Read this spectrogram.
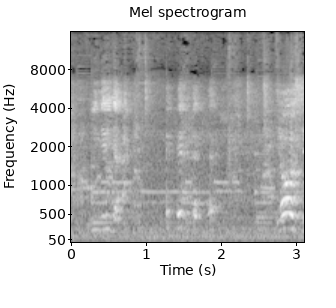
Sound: laughter

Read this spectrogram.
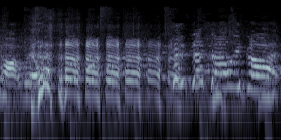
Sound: all laugh

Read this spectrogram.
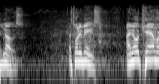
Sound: congregation laughing

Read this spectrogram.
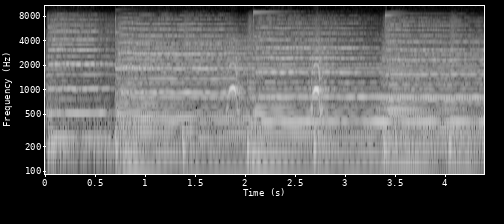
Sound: barks

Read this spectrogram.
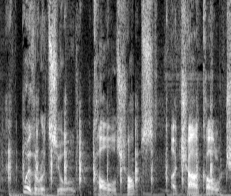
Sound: still f*ckin losing it

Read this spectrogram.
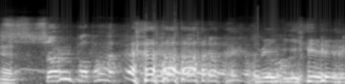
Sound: laughs

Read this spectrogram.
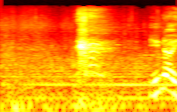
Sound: Alonzo scoffing

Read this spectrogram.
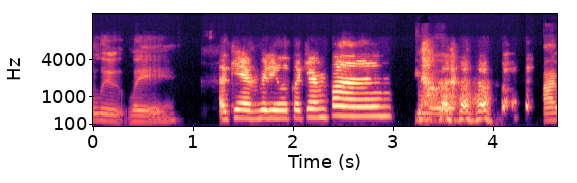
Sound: laugh

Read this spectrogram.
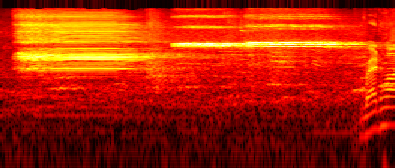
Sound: klaxon and whitle blows

